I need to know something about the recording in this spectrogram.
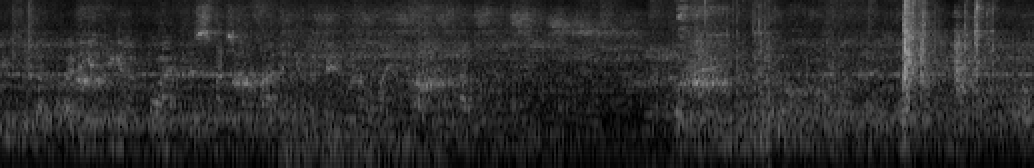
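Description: A man breathes hard with effort, close by.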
